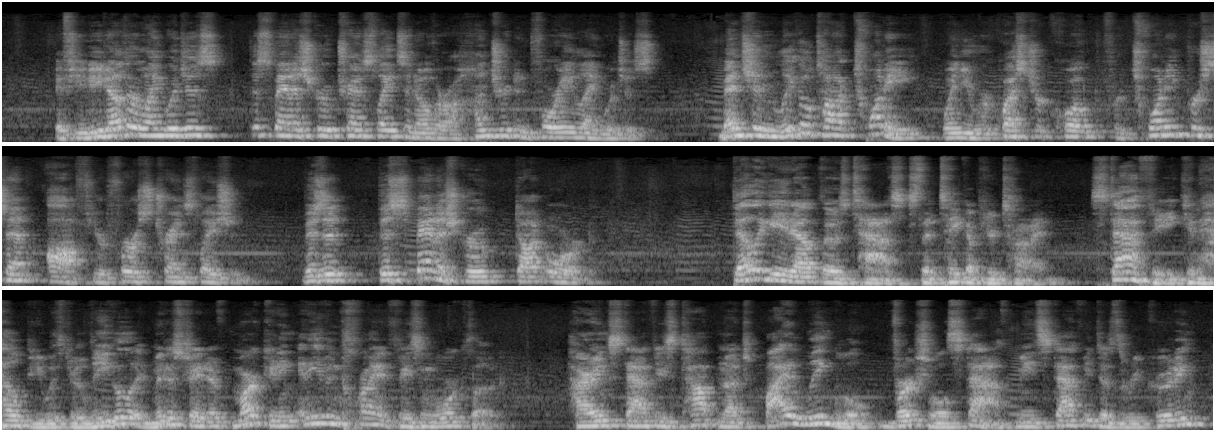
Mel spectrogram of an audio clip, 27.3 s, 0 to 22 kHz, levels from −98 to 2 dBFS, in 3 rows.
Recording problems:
off-mic speech; far
room echo; very slight; dies away in 0.3 s
electrical hum; faint; throughout; 60 Hz, 25 dB below the speech

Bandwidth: 16 kHz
